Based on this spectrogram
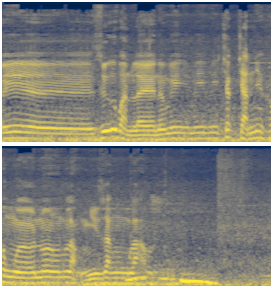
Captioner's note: haha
